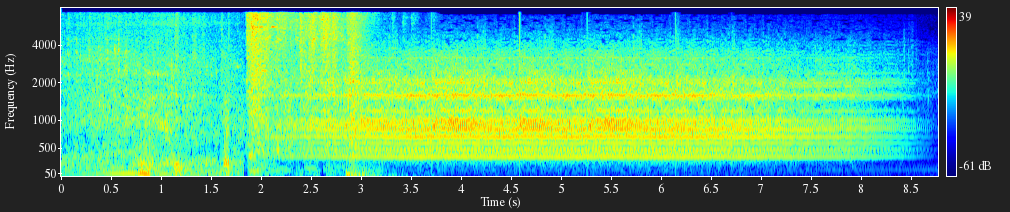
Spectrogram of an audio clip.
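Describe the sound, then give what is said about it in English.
A loud heavy truck and trailer roars and grinds its gears with a couple of crashing impacts as it crashes down onto a car, then gives way to a long, steady, blaring drone that fades at the end. No one speaks. “Kavanaugh's truck, in a horrible roaring and grinding of gears, crashed down on them”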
